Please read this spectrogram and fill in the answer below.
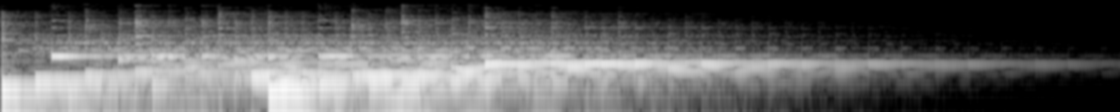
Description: logo musical arpeggio percussive bright warm trusted; zapsplat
